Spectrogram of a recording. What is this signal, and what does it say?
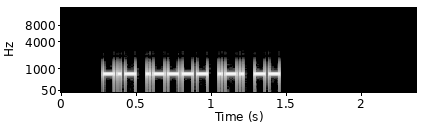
Morse code, heard as a keyed tone, about 50 wpm, 700 Hz. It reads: K1RM
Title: Easy Call Signs - 50wpm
